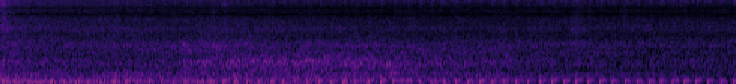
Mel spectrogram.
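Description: A FINO Fi scooter engine runs steadily at idle nearby, a loud continuous low putter with a fast regular pulse and no talk over it.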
